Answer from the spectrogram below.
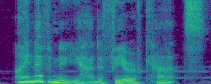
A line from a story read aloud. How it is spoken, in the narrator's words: said gently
